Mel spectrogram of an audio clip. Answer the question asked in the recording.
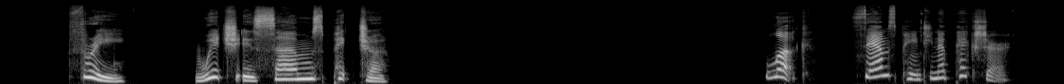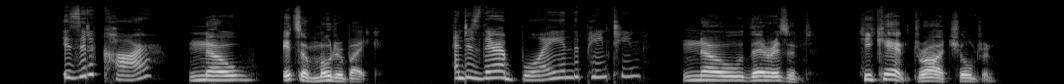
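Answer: A motorbike with no boy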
